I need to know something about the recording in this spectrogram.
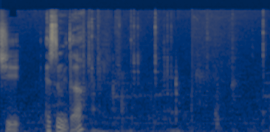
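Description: A small plug clicks into a laptop's port.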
